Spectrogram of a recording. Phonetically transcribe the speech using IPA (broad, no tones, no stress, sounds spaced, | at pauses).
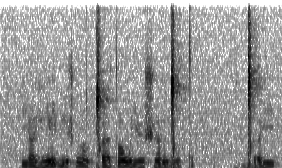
j ɜ vʲ ũ j bʲ ɔ̃ ʃ n ɔ̃ ǀ œ t ɔ̃ w j y ʃ œ̃ ɡ͡ǀ ə̃ t | ɡ͡ǀ ə j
